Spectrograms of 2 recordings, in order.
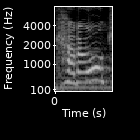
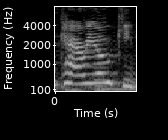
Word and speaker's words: karaoke: So the pronunciation is nothing like the the the original that we stole from like karaoke isn't pronounced like that. The original is pronounced kok but we turn it into karaoke because we don't know how to pronounce things good.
